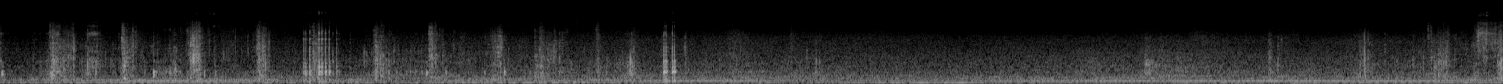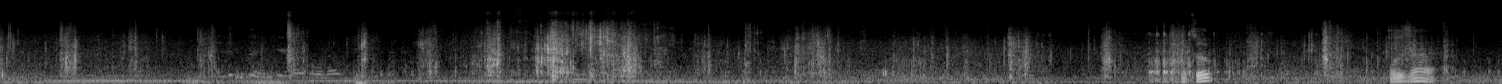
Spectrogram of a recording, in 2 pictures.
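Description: Footsteps and handling noise on junkyard dirt and gravel: short, uneven crunches and clicks. A steady low hum runs underneath, and brief muffled voices come near the end.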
